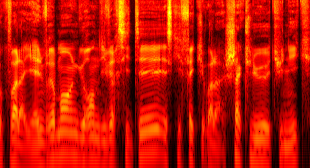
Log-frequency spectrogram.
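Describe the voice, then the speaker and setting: This man talks at a very fast pace with a medium pitch. The recording is very clean, with a silent background and a dry, close sound with no echo. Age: 40s. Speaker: coworking company co-founder. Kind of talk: interview.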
